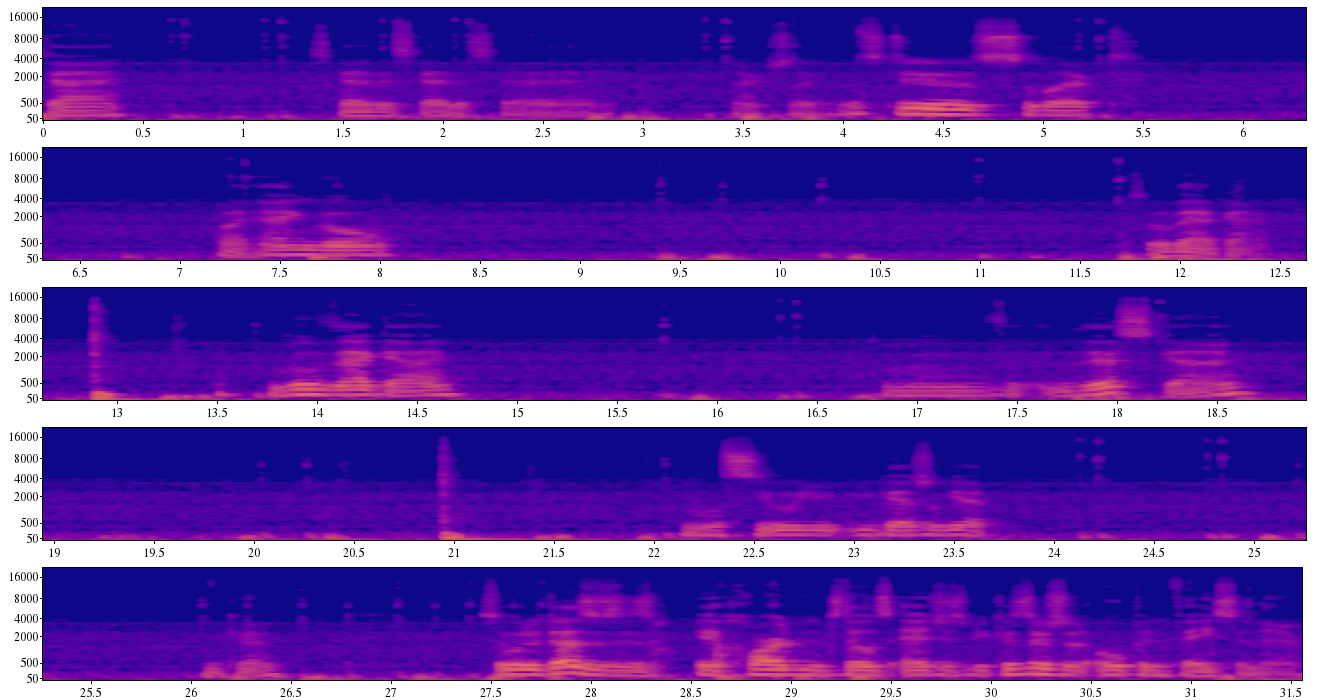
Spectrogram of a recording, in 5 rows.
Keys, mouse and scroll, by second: 0.6 ctrl+click, 1.0 ctrl+click, 1.6 ctrl+click, 2.0 ctrl+click, 2.6 ctrl+z, 3.2 click, 3.6 alt+middle click, 5.1 click, 7.2 click, 7.7-9.3 alt+middle drag, 9.6 alt+middle click, 10.9 click, 11.8 ctrl+z, 12.8 Delete, 13.6-15.6 alt+middle drag, 16.2 click, 18.0 ctrl+click, 20.0 alt+middle click, 20.9 Delete, 21.9 middle click, 24.0 click, 24.7 click, 25.1 alt+middle click, 26.2 middle click, 26.7 alt+middle click, 27.1 middle click, 27.6 alt+middle click, 28.6 alt+middle click, 29.3-30.9 alt+right drag, 31.1 right click.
